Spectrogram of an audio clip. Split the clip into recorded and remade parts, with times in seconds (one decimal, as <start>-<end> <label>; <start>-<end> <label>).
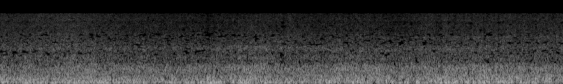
0.0-5.6 recorded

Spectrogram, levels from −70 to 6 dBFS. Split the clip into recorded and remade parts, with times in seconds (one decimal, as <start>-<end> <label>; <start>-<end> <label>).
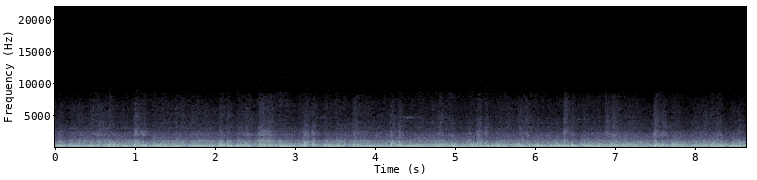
0.0-2.6 recorded; 2.6-3.1 remade; 3.1-8.6 recorded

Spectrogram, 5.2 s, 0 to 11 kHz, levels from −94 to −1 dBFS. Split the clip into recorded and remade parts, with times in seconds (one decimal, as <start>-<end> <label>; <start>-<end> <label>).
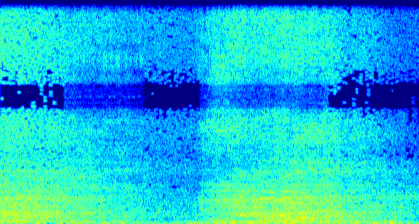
0.0-0.8 recorded; 0.8-1.8 remade; 1.8-2.5 recorded; 2.5-4.1 remade; 4.1-5.2 recorded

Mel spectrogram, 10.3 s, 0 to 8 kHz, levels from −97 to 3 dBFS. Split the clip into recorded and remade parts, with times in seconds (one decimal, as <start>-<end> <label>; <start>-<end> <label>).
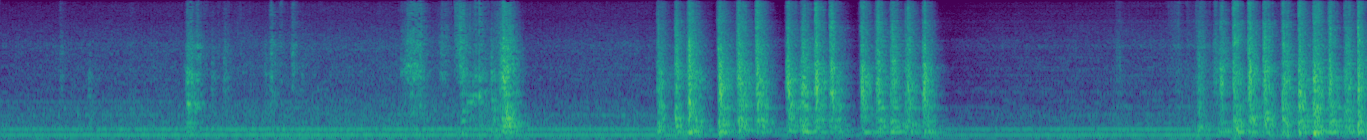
0.0-4.8 recorded; 4.8-10.3 remade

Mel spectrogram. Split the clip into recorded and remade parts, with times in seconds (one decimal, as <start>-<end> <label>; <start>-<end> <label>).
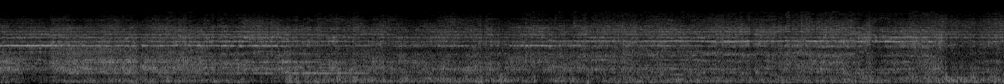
0.0-10.0 remade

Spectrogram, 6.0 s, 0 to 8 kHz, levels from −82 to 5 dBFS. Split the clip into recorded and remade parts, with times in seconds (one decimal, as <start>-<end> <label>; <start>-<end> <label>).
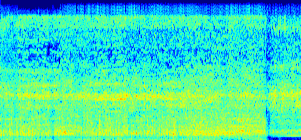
0.0-1.2 recorded; 1.2-1.8 remade; 1.8-2.5 recorded; 2.5-3.2 remade; 3.2-4.5 recorded; 4.5-5.4 remade; 5.4-6.0 recorded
